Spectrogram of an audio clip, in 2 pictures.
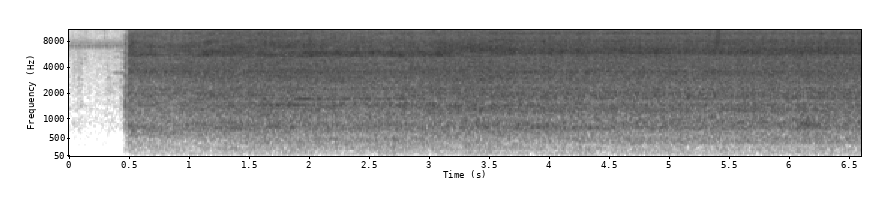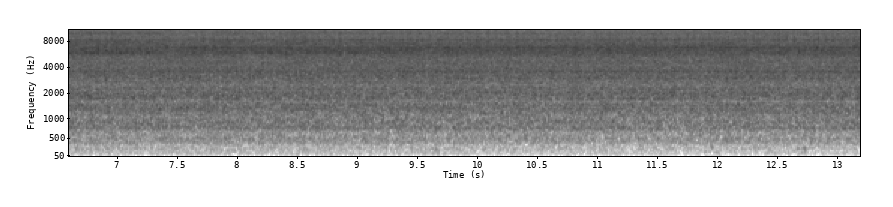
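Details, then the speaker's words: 1982 Jeep Cherokee 258 straight six with a new replacement carburetor, ECM-controlled adjustment eliminated: catches within half a second and settles into a steady, even run with no misses, knocks or hunting; healthy engine. "So, I'm going to fire it up here and let you hear it run cuz that's all that's left."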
